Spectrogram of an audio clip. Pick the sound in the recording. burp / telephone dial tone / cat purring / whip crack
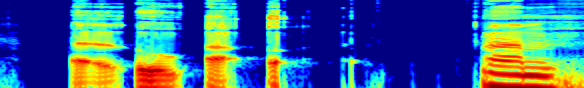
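burp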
